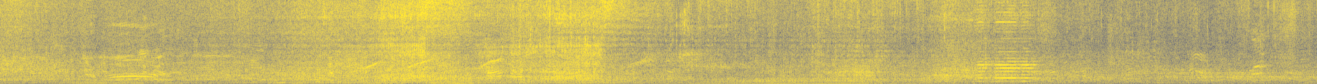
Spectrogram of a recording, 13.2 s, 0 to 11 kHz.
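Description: Renault 5 GT Turbo's turbocharged four-cylinder engine revving up and down hard as the car is driven through turns on loose dirt, with rough tyre-and-dirt noise. A short car-horn toot about ten seconds in.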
